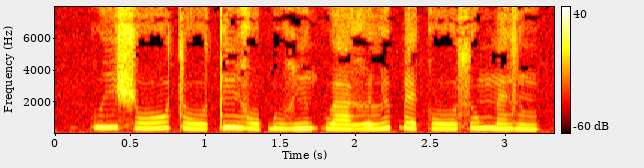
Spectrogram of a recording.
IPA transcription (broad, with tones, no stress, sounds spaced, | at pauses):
kʷ iː˧ ʃ oː˨˦ t oː˨ t ĩ˦˨ ɣ o˨ ɓ u˨ ɣ ĩ˧ kʷ aː˨ ɣ ə˨ l ɨ˦ ɓ ɛ˨ k oː˨ s u˧ m ɛ̃˧ z ũ˨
